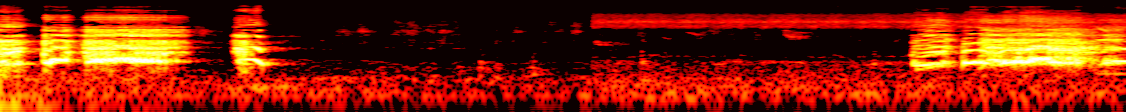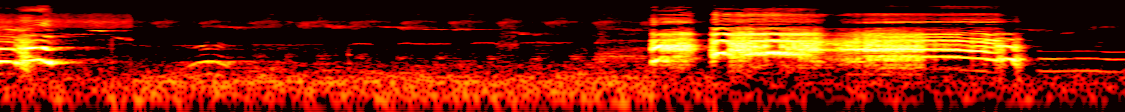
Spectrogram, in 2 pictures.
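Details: Rooster crows in the morning, several harsh bursts across the stretch, with a steady high hiss in the background between calls.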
